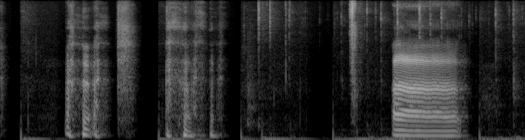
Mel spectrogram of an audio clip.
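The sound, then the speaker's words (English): Keyboard typing while writing out a message: light key clicks mixed with bursts of talk, then a drawn-out voiced sound before the typing resumes. “I'm going to type that out to her.”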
